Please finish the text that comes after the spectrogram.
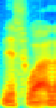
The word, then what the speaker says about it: Niçoise: And this is a Niçoise salad after Nice, Niçoise, that's how they pronounce it.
